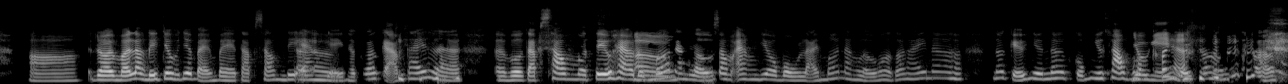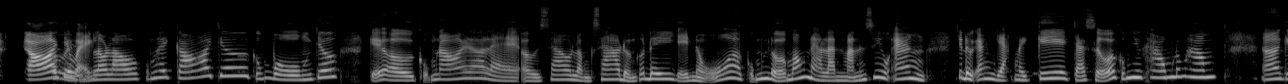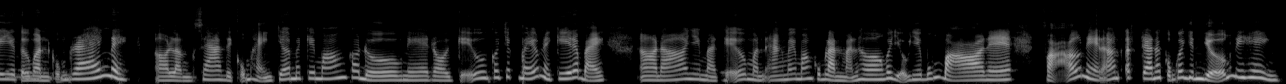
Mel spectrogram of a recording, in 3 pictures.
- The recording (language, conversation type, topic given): Vietnamese, advice, Làm thế nào để bắt đầu và duy trì thói quen tập thể dục đều đặn?
- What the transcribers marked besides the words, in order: laugh; chuckle; laughing while speaking: "Có vậy"; laugh; laughing while speaking: "Ờ"; other background noise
